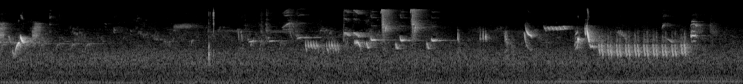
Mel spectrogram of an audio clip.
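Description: A Common Nightingale sings a rich run of varied phrases: sharp high chirps, clear whistles and clicks, then a fast, rattling trill of repeated notes near the end.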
